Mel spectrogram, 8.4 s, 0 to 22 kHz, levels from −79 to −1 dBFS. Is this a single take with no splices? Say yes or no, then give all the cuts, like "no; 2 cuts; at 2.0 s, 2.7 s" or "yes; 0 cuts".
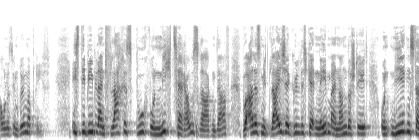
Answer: yes; 0 cuts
